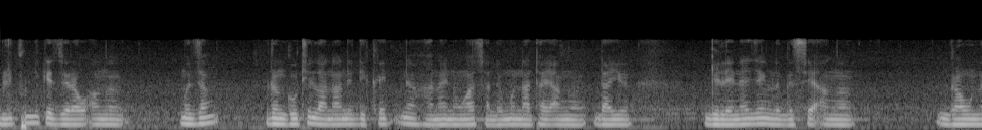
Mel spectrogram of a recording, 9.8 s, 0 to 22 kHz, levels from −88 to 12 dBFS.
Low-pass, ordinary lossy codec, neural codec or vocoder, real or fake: 7.2 kHz; none; none; real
